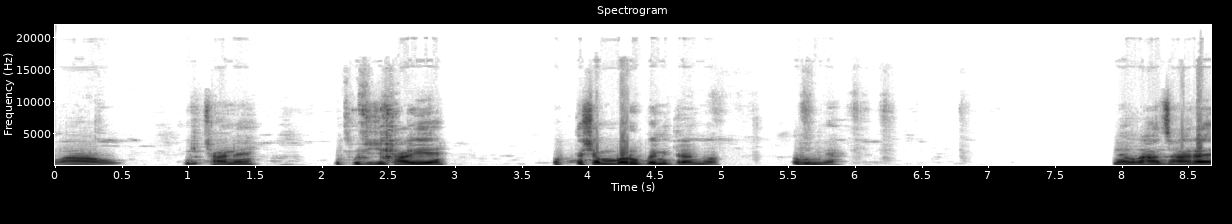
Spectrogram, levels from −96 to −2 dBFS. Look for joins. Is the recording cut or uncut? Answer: uncut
